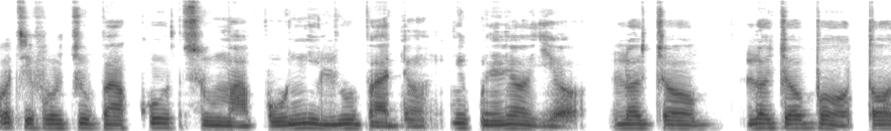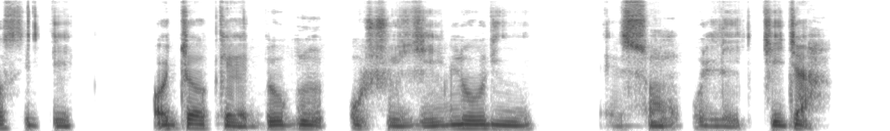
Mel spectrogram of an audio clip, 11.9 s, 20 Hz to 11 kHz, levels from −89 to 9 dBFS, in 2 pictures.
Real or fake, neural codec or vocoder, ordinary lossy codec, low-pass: real; none; none; none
